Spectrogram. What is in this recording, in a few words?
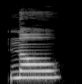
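"nou", first tone, pinyin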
